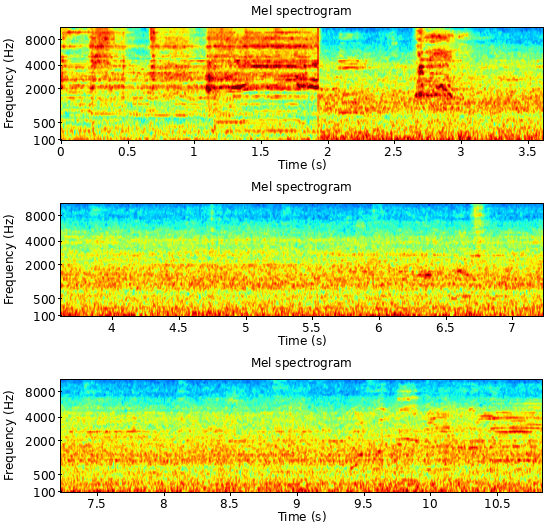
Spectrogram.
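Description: Background music for about the first two seconds, then it cuts to the steady low rumble of road and engine noise heard inside a vehicle cruising on a freeway.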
